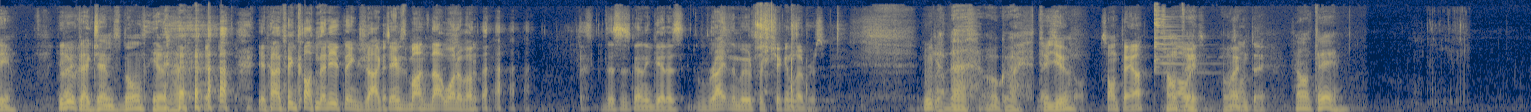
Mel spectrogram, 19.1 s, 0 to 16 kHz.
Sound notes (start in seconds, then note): 1.8 laughs; 5.8 Jacques laughs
